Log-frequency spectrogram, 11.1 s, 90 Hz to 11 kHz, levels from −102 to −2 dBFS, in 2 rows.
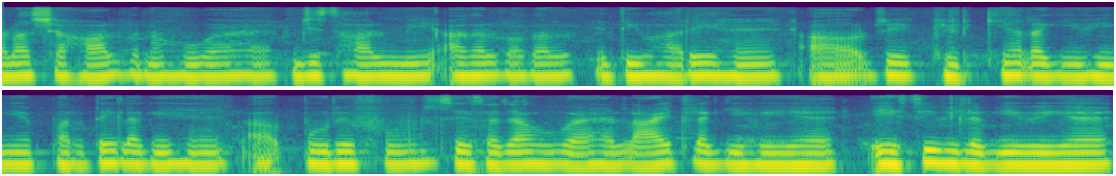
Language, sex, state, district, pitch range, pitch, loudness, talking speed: Hindi, female, Bihar, Darbhanga, 155-165 Hz, 160 Hz, -16 LUFS, 200 wpm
